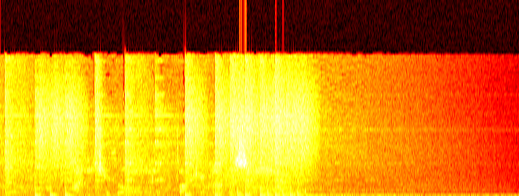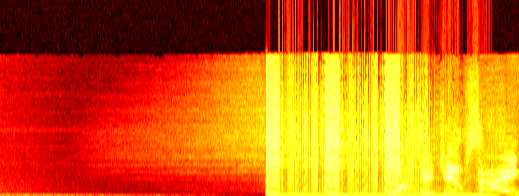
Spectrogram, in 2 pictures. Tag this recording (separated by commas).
Electronic dance music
